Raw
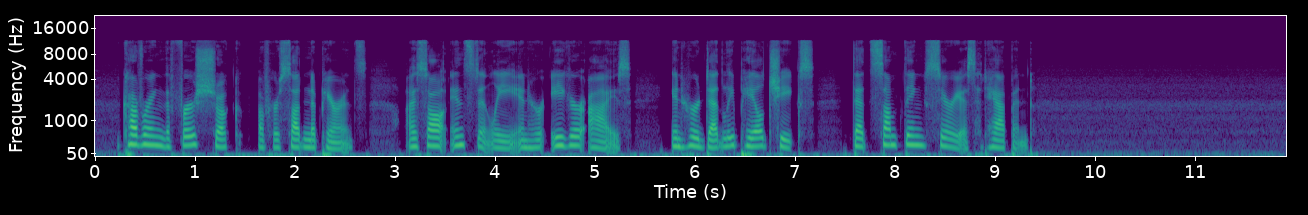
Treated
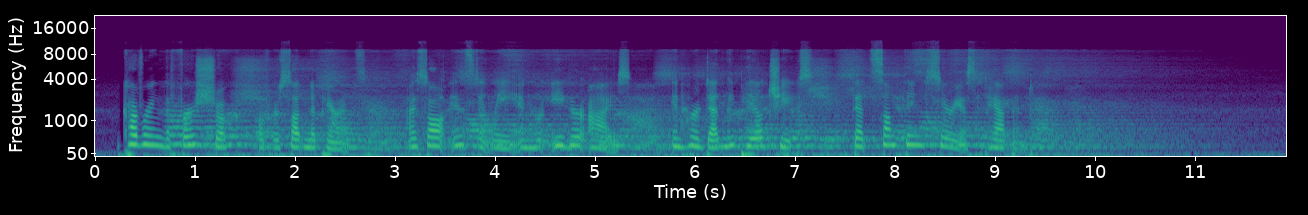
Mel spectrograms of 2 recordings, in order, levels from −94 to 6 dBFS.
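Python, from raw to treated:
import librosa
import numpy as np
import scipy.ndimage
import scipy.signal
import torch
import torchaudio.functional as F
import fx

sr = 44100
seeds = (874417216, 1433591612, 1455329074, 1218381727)

y = fx.echo_diffused(x, sr, ms=454, feedback_pct=52, wet_db=-8.5)
y = fx.formant_shift(y, sr, semitones=-4)
y = y * 10.0 ** (-1.0 / 20.0)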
